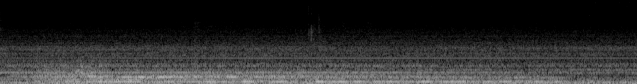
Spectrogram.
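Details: Steady mechanical droning with rhythmic low pulsing and humming tones; MRI/CT scan sound effect, not a confirmed real recording.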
